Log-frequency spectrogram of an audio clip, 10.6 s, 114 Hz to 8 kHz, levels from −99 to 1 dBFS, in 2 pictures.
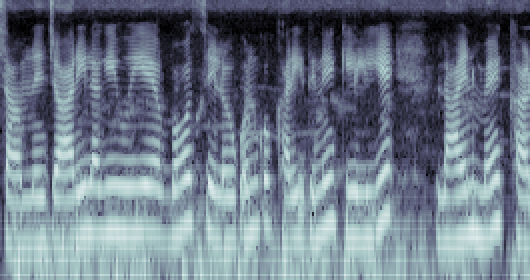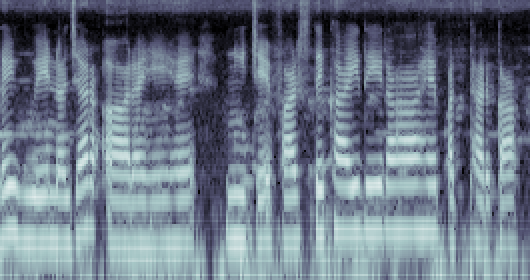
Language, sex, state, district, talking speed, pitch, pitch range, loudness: Hindi, female, Chhattisgarh, Rajnandgaon, 165 wpm, 220 Hz, 200-240 Hz, -17 LUFS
